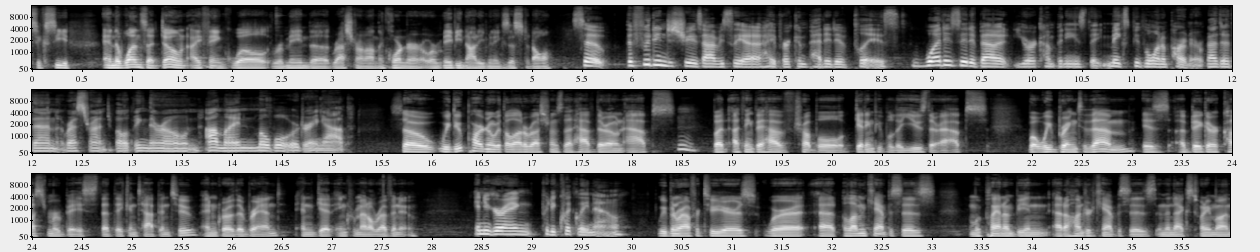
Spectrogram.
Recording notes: This episode was recorded on-site at the a16z Summit in November 2019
